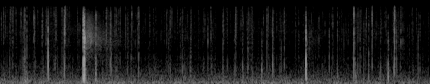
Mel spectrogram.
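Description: Wood campfire crackling, with sharp pops scattered over a soft steady hiss; the loudest pop comes about a second in.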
